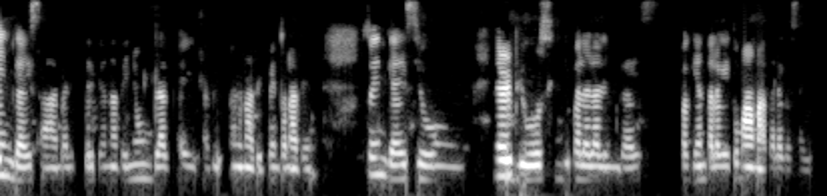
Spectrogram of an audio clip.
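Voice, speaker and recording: A woman's voice: mid-range voice, bright, forceful tone, dry recording. A woman tells a rambling personal story to her viewers in a casual vlog. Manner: rambling, chatty, keeps saying "guys". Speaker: vlogger. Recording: dull lo-fi sound.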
